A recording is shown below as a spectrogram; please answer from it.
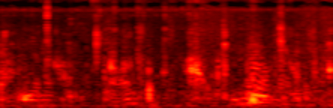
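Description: A woman's voice in soft, short snatches, with a few light clicks between them.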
